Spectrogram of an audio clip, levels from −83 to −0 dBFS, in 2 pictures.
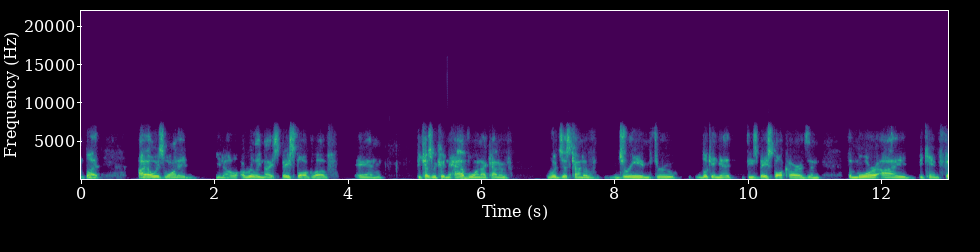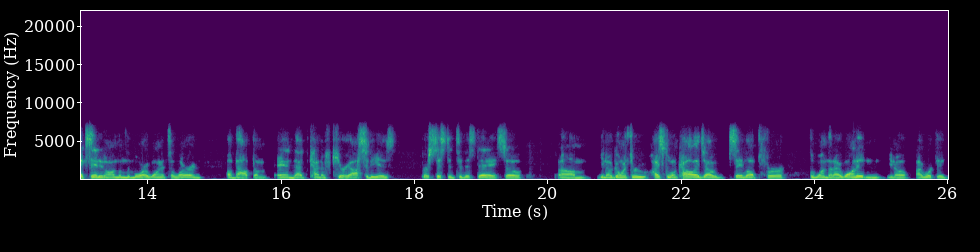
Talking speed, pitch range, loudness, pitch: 190 wpm, 115-135 Hz, -21 LUFS, 125 Hz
